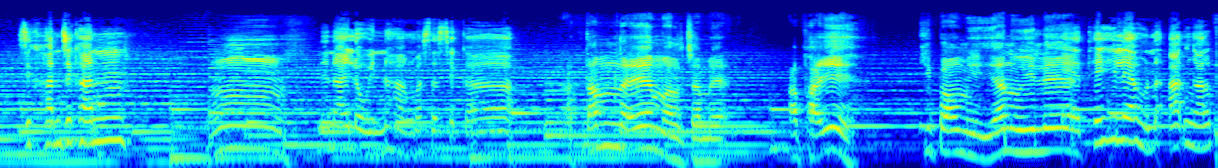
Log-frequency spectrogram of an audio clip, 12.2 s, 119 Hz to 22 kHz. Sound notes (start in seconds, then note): 2.0 groaning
